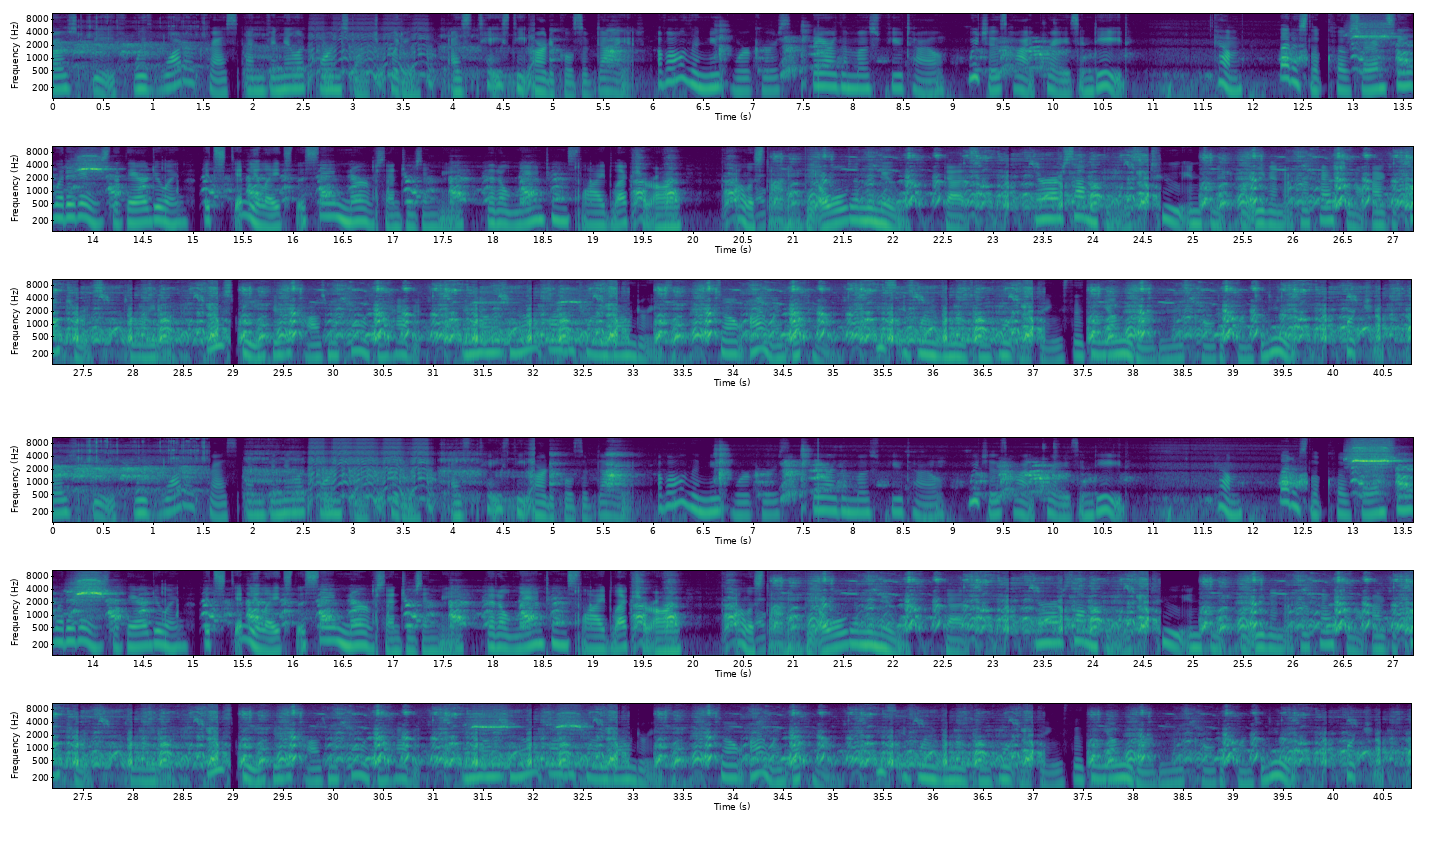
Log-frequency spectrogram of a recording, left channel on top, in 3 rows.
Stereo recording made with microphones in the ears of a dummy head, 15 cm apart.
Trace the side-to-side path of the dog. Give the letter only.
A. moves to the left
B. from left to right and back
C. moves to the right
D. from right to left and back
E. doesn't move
A.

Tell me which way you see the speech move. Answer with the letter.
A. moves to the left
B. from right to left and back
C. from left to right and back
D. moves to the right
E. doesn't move
C.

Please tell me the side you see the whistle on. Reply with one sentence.
You can hear the whistle on the right.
